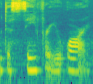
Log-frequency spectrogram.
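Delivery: ordinary delivery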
